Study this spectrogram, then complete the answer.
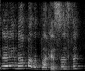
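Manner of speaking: high, loud and laughing; laughing outburst. Retold or imitated. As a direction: blurt it out through laughter. Blurting refusal, laughing.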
